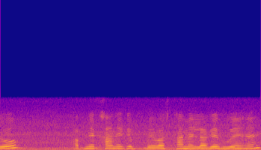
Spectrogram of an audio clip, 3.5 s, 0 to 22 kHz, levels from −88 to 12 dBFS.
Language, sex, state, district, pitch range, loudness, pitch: Hindi, female, Bihar, Vaishali, 245-275 Hz, -15 LUFS, 260 Hz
